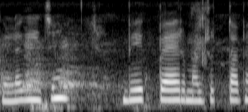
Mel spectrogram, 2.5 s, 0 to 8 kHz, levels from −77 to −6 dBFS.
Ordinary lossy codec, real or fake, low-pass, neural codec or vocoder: none; real; none; none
